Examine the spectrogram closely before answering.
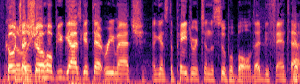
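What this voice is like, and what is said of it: Boston accent. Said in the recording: “from Boston, if you couldn't tell by the accent”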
